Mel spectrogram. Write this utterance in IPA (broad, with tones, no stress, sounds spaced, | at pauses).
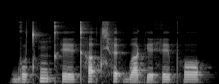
ɡ o˨ tʰ ũ˦ kʰ e˨ ɪ̯ kʰ ä˦ ʔ t͡ɕʰ ɛ˦ ʔ b ä˨ k e˨ h e˦˨ ɪ̯ pʰ ɔ˦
